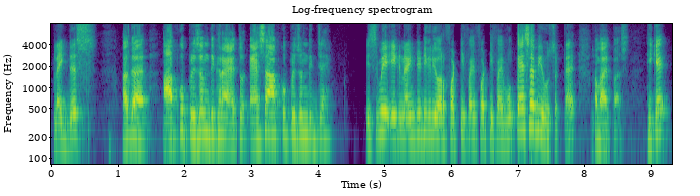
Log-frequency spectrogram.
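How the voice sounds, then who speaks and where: With a high, somewhat bright voice, a young man teaches a recorded physics lecture through a sore throat. He goes slowly, repeats important terms, asks and then answers his own questions, and slips English phrases into his Hindi.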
